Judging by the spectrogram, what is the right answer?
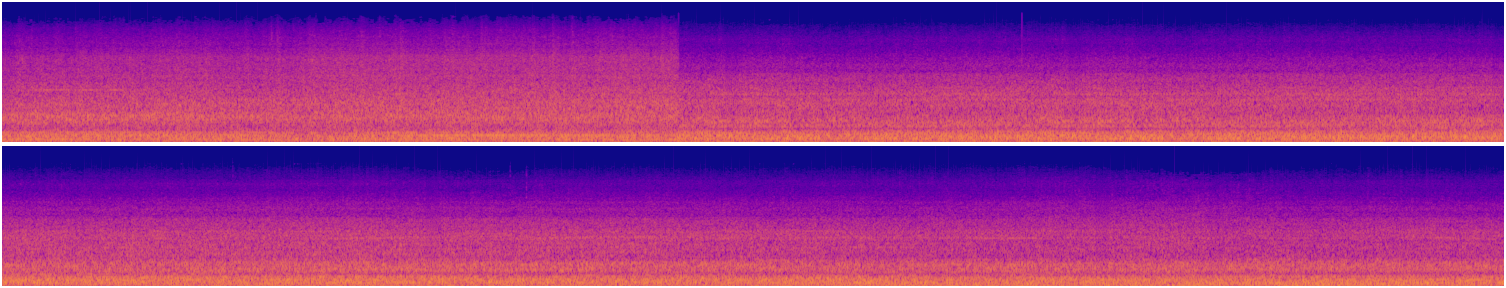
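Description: Mitsubishi motor grader's diesel engine running steadily under load as it grades a dirt road, with a constant low hum. The sound turns duller about seven seconds in.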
